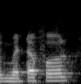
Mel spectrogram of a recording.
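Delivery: ordinary delivery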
